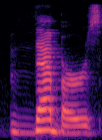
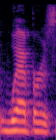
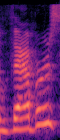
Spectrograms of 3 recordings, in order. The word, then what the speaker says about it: Weber: law it's actually pronounced Weber's law like a V because it is German but I'll pronounce it Weber's law just so you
